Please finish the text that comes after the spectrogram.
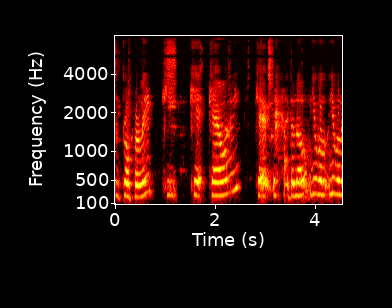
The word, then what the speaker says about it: Kahan: sure if I'm going to pronounce it properly, Kahan, I don't know, you will introduce yourself, and Brandon Colleran, whom I met, sorry, please. What is the pronunciation of your surname? No, it's okay. Kahan.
